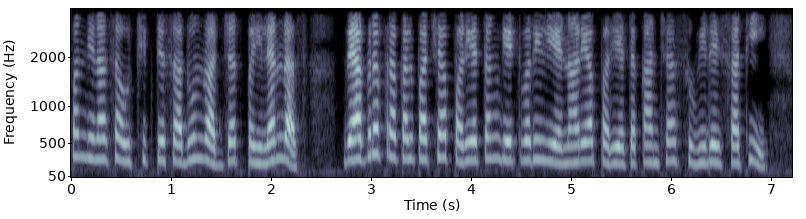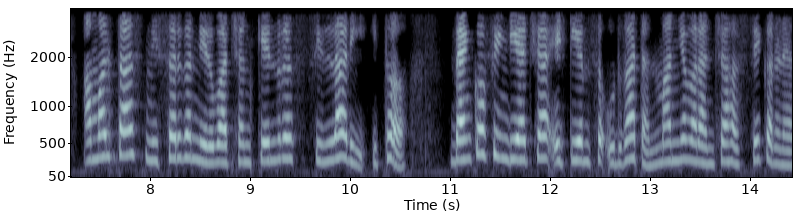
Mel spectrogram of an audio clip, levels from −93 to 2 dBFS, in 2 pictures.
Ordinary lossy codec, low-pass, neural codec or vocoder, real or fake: none; 3.6 kHz; codec, 16 kHz in and 24 kHz out, 1 kbps, XY-Tokenizer; fake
